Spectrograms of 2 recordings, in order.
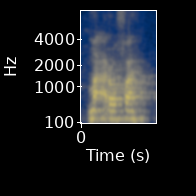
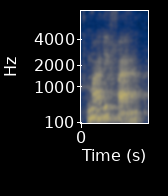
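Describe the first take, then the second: First: The vowel after the r sounds like o. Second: The vowel after the r sounds like i. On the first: The speaker calls it wrong. "atau ma'rofah enggak" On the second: The speaker calls it right. "Ma'rifah, bukan"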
